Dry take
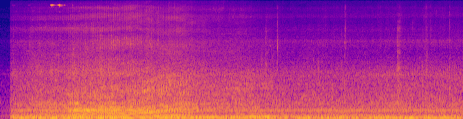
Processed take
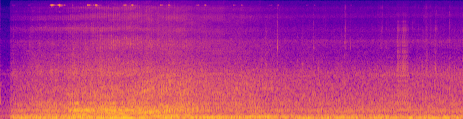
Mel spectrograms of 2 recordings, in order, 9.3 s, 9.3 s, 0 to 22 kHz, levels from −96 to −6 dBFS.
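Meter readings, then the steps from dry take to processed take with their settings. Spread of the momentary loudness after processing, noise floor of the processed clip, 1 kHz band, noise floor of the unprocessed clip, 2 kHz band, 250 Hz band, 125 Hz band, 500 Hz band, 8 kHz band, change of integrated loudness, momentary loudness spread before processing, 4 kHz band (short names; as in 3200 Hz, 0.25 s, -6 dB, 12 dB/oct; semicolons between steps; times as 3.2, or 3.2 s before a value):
8 LU, -31 dBFS, +1.0 dB, -32 dBFS, +1.0 dB, +1.0 dB, +1.0 dB, +1.0 dB, +1.0 dB, +1.0 dB, 8 LU, +1.0 dB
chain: upward compressor, threshold -35 dBFS; on a send: split-band echo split 440 Hz, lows 0.162 s, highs 0.729 s, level -6.5 dB; on the sum: stuck buffer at 4.22/7.92, samples 2048, times 4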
